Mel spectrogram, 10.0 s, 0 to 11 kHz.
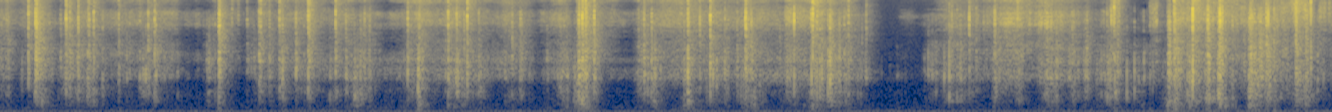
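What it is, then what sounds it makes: Wax paper sheet, crinkled. A single thin sheet of printed, patterned wax paper, about 25 cm wide, is held in both hands by the fingertips and bent, flexed and rubbed. It makes dense, bright, crisp crinkling and crackling with quick dry snaps. A brief lull comes around the middle before the crinkling resumes.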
